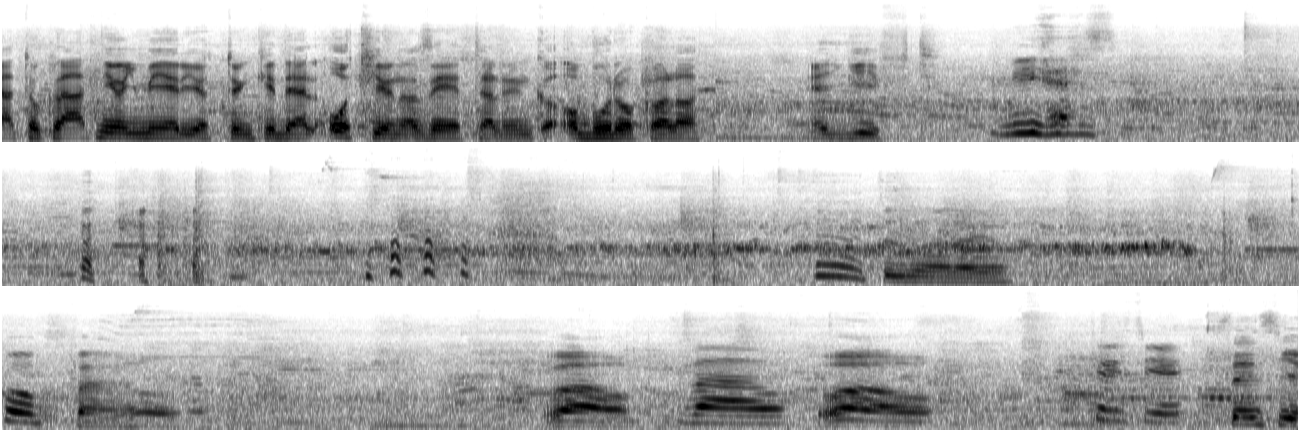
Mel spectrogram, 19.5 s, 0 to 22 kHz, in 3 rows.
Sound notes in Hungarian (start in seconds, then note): 8.2 nevetés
